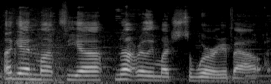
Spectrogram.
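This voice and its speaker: A woman's voice: medium pitch, lively intonation, brisk, over music, low-quality recording. A woman giving casual, chatty commentary as she plays a game, reacting aloud as she goes. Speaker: gamer recording a playthrough.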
